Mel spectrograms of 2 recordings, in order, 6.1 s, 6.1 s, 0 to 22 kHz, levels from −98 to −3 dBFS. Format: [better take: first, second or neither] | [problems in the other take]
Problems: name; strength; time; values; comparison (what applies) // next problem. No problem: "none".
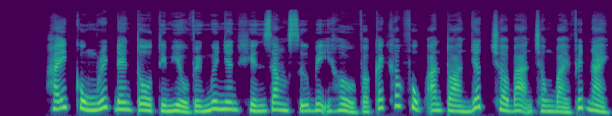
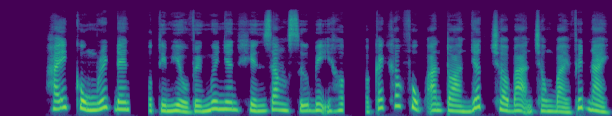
first | audio cutting out; at 1.5 s and at 3.5 s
